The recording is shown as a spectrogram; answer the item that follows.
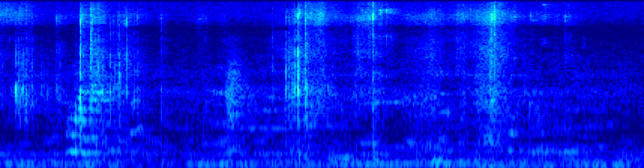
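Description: Faint rustling and crinkling of small plastic zip-lock bags being handled, in a series of light scattered rustles.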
